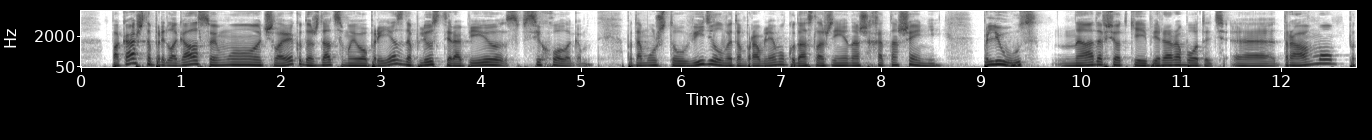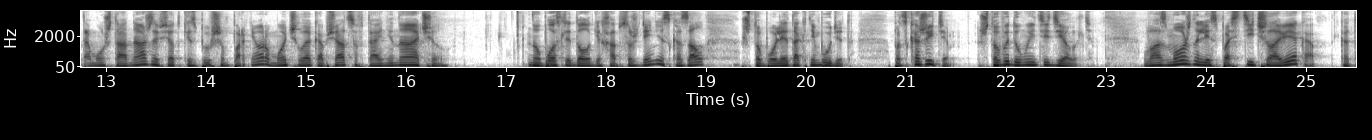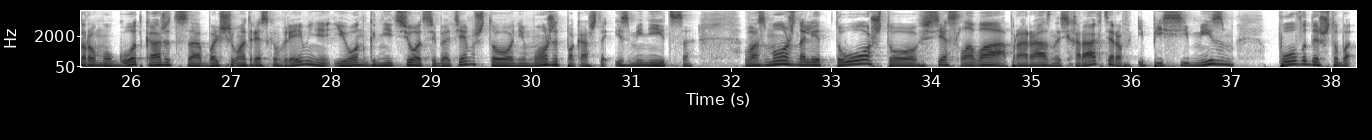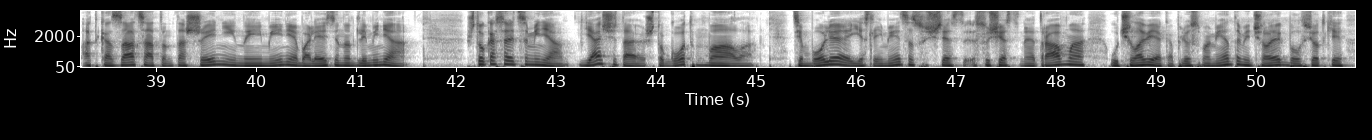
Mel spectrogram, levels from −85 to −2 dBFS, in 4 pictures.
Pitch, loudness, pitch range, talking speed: 125 Hz, -19 LUFS, 115-145 Hz, 140 wpm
